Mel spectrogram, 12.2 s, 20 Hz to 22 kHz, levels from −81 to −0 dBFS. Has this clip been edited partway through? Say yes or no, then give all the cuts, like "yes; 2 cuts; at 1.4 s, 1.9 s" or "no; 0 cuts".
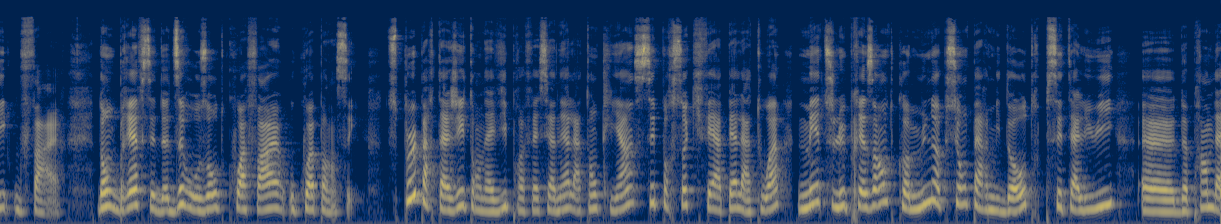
yes; 2 cuts; at 3.7 s, 7.9 s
